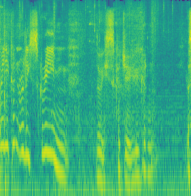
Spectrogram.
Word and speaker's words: Luis: you know yeah yeah you guys make it one syllable because that's how we pronounce it in Spanish Luis Luis yes my English drolls it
